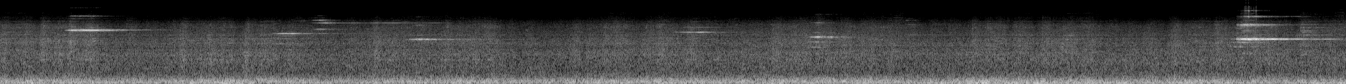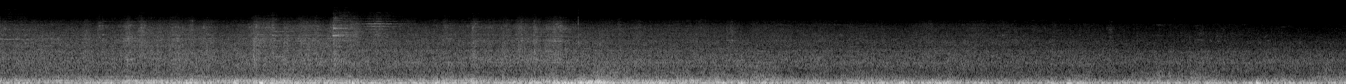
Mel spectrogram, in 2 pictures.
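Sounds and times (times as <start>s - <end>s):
locomotive rumble: 0.0s - 26.9s
wheel and rail noise: 0.0s - 26.9s
high wheel squeals: 0.6s - 1.7s, 2.7s - 4.8s, 6.7s - 7.3s, 8.1s - 8.6s, 12.3s - 14.1s.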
